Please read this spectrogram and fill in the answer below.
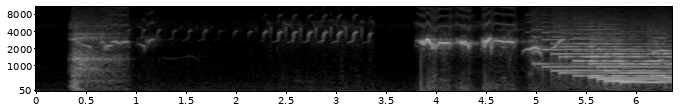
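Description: A short noisy burst, then a bird chirping in a fast run of short high notes. About five seconds in, music with a flute starts and holds long tones.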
